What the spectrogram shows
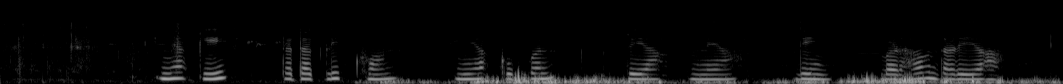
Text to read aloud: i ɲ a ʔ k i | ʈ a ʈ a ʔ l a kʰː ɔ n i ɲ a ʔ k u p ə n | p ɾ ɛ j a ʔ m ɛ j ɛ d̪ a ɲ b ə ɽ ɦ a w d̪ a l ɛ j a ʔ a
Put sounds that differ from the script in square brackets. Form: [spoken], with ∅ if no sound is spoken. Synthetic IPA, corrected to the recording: i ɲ a ʔ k i | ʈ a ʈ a [k] l [i] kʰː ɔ n i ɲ a ʔ k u p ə n | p ɾ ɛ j a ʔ m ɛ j [a] d̪ [i] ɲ b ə ɽ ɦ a w d̪ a [ɽ] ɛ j a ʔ a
